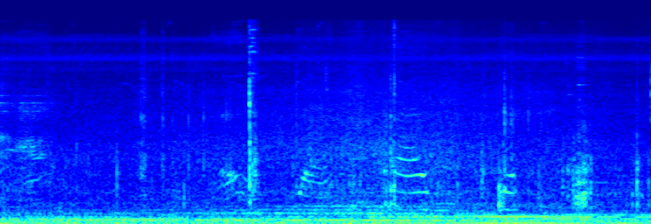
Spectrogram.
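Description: A few sharp metal clicks as motorcycle seat-lock parts are handled and fitted, the loudest about three seconds in, over a steady low rumble, with faint voices in the background.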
